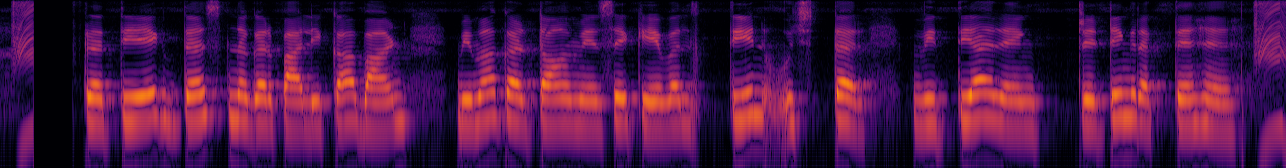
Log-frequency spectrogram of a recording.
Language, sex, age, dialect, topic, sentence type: Hindi, female, 18-24, Hindustani Malvi Khadi Boli, banking, statement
